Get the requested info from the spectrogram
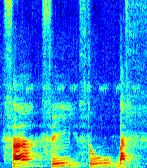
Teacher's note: Dari segi nafas dia bersifat hames. Ada nafas yang keluar. Nafasnya biasa tidak seperti ta yang hanya sekedar percikan saja.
